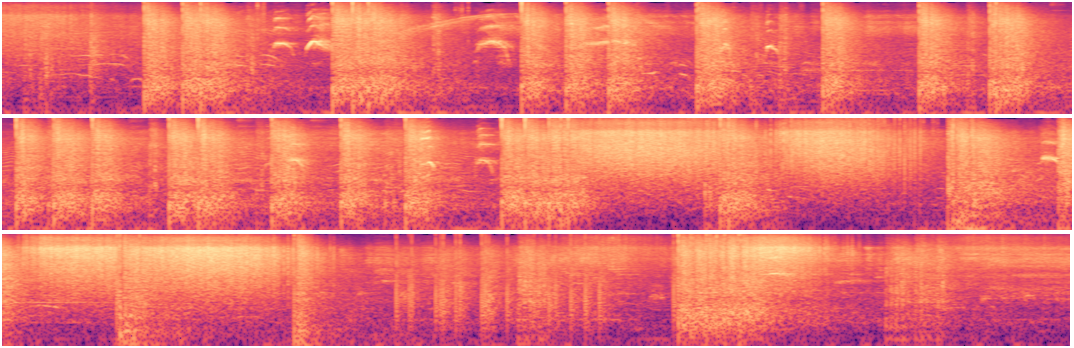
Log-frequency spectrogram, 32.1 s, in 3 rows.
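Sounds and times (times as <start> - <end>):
fireworks bangs: 0.0 - 31.7
fireworks crackling: 0.0 - 32.0
small fireworks pops: 0.0 - 32.0.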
